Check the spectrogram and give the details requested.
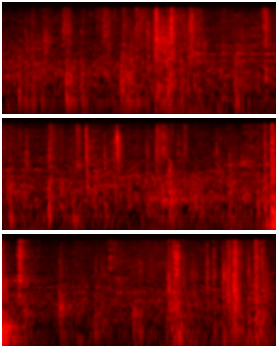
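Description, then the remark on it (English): A locked door is rattled and jostled over and over, its handle and latch clacking in quick irregular bursts as someone tries to force it open, with a faint hum beneath. “Bloody, the door's locked.”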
